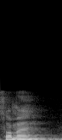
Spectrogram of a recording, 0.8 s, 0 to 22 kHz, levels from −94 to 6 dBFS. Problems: none marked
